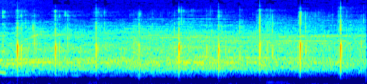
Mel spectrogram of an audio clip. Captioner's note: cheers and applause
